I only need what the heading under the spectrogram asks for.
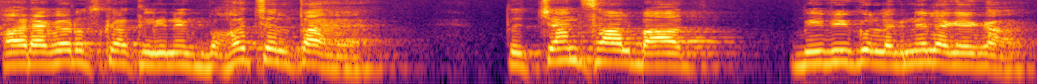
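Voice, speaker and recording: Guy doing a stand-up monologue, kinda high voice, clear hiss behind him. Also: a little slow. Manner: dry joke delivery with an audience laughing along. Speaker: comedian. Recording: noisy recording.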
